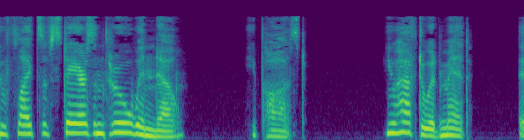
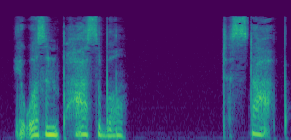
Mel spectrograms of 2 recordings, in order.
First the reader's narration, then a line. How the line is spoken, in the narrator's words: he whispered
